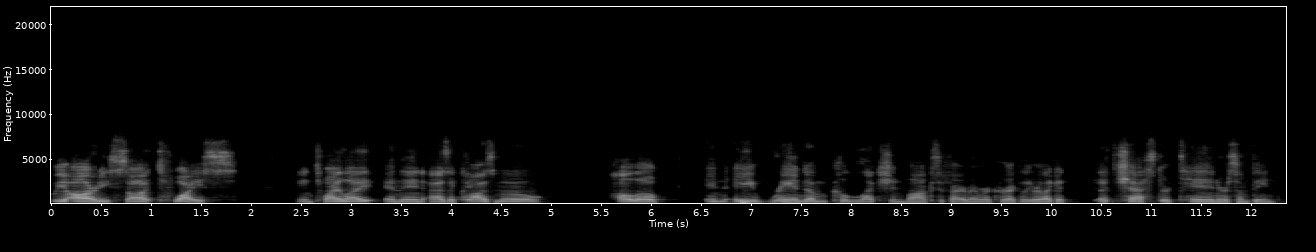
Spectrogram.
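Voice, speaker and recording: A man with an American accent chats casually as a podcast guest, feeling for his words, his voice muffled as though underwater in a fishbowl. He speaks in a mid-range, darkish voice with flat delivery at a measured pace.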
